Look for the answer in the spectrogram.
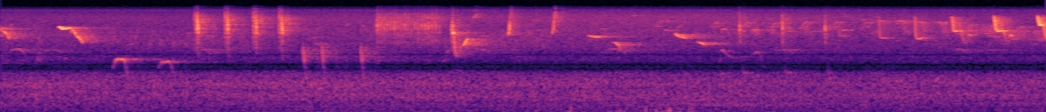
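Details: Nightingale in May pouring out varied song: high whistles, low slurred notes, loud sharp clicks and buzzy rattles in quick succession, the phrases separated by short pauses, over a hissing background.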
